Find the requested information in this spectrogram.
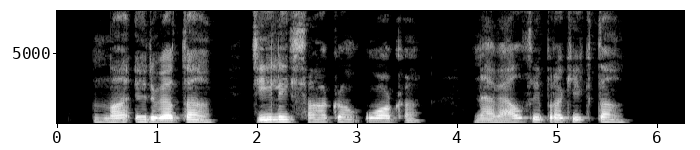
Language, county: Lithuanian, Panevėžys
